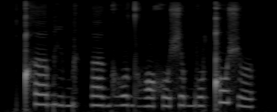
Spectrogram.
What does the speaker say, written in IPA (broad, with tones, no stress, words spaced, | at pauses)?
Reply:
ǃʰɜ˧ɓi˨b | ɜ˨ ɡʱo˧dʱɔ˨xo˨ʃə˧ bo˨ǃo˦ʃɵ˨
